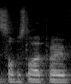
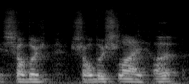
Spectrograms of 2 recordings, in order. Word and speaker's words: Szoboszlai: excited to watch McAllister and Szoboszlai play for us.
